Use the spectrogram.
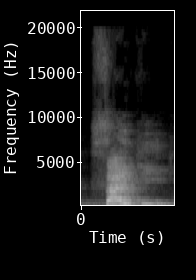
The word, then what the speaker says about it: psyche: P is silent. Psyche. Meaning is the human mind or its soul. The human mind or its soul. Pro tip is PS sounds just like S.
